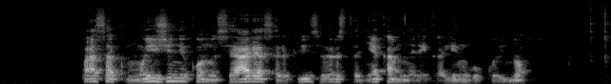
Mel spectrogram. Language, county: Lithuanian, Marijampolė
